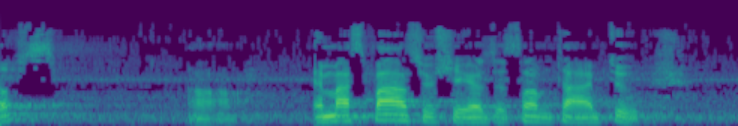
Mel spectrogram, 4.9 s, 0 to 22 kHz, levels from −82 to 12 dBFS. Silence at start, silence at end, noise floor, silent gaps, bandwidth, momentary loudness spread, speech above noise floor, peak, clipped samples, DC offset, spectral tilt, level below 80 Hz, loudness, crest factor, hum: 0 s; 0 s; -43 dBFS; none; 11.5 kHz; 23 LU; 22 dB; 0 dBFS; under 0.1%; under 0.1%; -4.5 dB/octave; -60 dBFS; -21 LUFS; 22 dB; none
